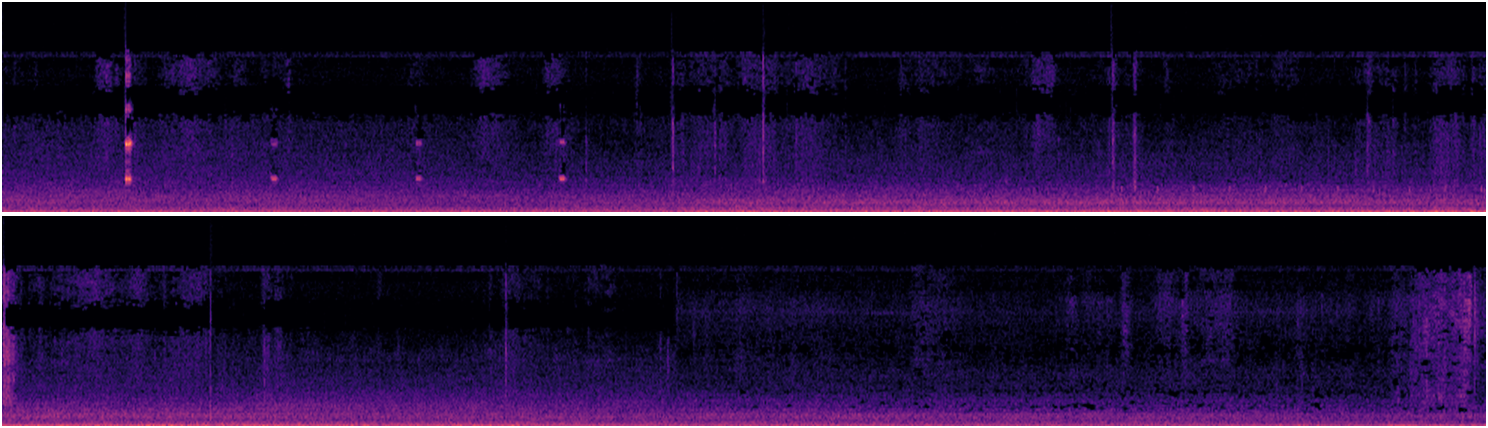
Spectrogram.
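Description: Steady low rumble of a car driving at freeway speed, heard from inside the cabin: tyre and road noise with the engine running underneath.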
